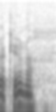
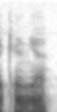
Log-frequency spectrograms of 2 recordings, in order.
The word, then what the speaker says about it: Acuña: I said Acuña. – It's Acuña.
